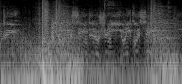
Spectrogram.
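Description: Artillery fire in World of Tanks lands as a heavy boom with a sharp crack, followed by rumbling impacts, while someone talks over the action.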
